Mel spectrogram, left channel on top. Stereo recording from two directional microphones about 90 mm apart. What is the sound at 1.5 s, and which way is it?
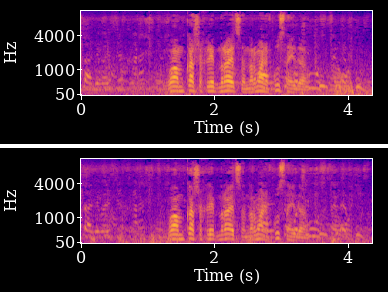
Speech, 5° right (ahead or behind).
